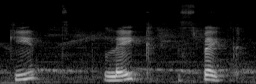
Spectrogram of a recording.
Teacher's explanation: this is a stop, voiceless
